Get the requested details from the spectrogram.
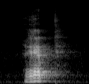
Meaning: inflection of reppen: 1. first-person singular present indicative 2. second-person singular present indicative 3. imperative
- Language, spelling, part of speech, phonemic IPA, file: Dutch, rep, verb, /rɛp/, Nl-rep.ogg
